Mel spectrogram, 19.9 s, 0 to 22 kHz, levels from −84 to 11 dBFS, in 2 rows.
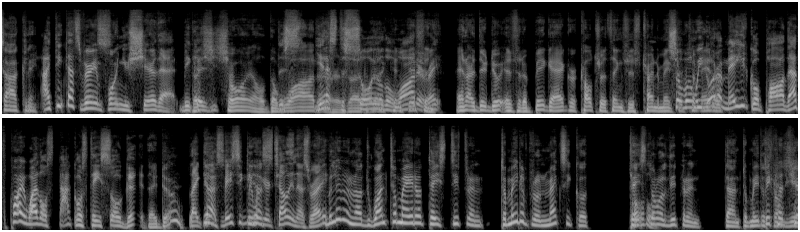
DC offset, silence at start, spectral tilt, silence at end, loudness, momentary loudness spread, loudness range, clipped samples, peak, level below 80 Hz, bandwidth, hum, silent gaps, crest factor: under 0.1%; 0 s; -4.5 dB/octave; 0 s; -24 LUFS; 6 LU; 3 LU; under 0.1%; -6 dBFS; -54 dBFS; 17 kHz; none; 17.37-17.50 s, 18.83-18.91 s; 18 dB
